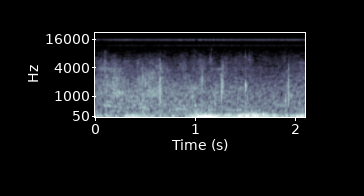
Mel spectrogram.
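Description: Outdoor ambience on a camcorder microphone: a low, uneven wind rumble on the mic throughout, with faint voices in the background.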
